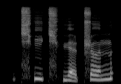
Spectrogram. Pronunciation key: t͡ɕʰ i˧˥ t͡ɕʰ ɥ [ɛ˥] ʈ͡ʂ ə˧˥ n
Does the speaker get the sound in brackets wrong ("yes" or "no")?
yes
